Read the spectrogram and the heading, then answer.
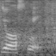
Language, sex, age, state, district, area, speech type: Malayalam, female, 30-45, Kerala, Kollam, rural, spontaneous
